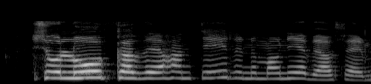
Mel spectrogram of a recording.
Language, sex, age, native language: Icelandic, male, 11, Icelandic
